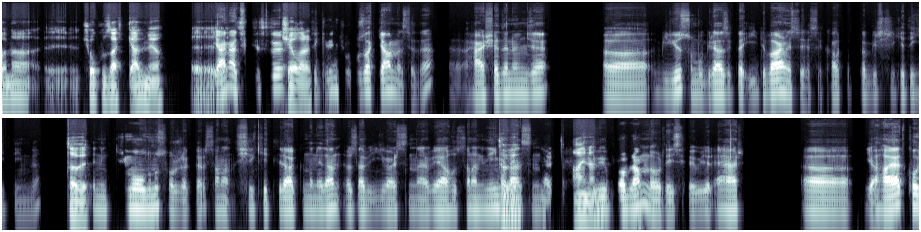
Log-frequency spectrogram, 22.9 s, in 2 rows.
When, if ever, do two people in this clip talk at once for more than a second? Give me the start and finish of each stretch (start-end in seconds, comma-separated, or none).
none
